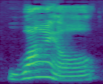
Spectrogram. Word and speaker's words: While: While vai ter a finalização igual do little, ou seja, com L no céu da boca e o E não pronunciado.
